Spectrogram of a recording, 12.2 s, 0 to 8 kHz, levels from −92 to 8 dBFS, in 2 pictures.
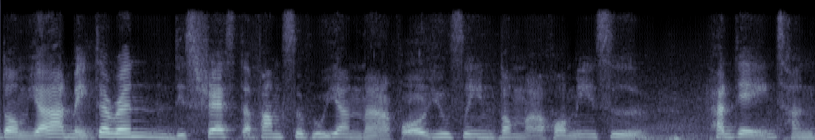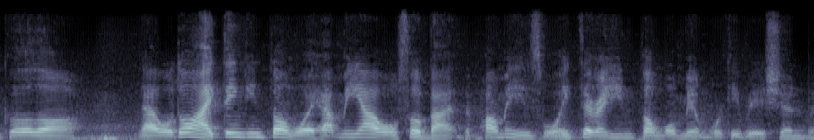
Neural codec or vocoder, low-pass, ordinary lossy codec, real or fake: codec, 16 kHz, 0.5 kbps, X-Codec, HuBERT features, trained on LibriSpeech; 7.2 kHz; none; fake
